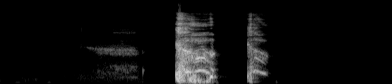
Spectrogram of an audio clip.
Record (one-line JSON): {"cough_length": "3.9 s", "cough_amplitude": 32767, "cough_signal_mean_std_ratio": 0.29, "survey_phase": "beta (2021-08-13 to 2022-03-07)", "age": "18-44", "gender": "Female", "wearing_mask": "No", "symptom_fatigue": true, "symptom_onset": "12 days", "smoker_status": "Never smoked", "respiratory_condition_asthma": false, "respiratory_condition_other": false, "recruitment_source": "REACT", "submission_delay": "3 days", "covid_test_result": "Negative", "covid_test_method": "RT-qPCR", "influenza_a_test_result": "Negative", "influenza_b_test_result": "Negative"}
